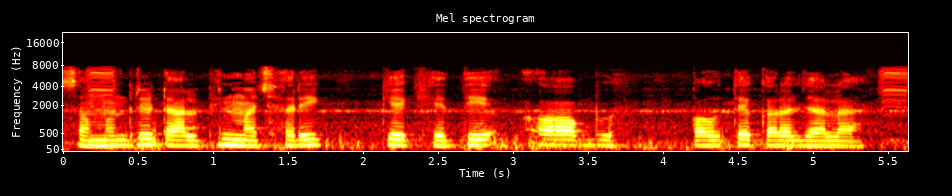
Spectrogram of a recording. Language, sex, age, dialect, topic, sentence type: Bhojpuri, female, 18-24, Western, agriculture, statement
